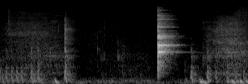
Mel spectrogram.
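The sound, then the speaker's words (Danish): One sharp, bright clink of glasses touching in a toast, with a short ringing tone that fades quickly. Soft voices murmur before and after. “Skål.”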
